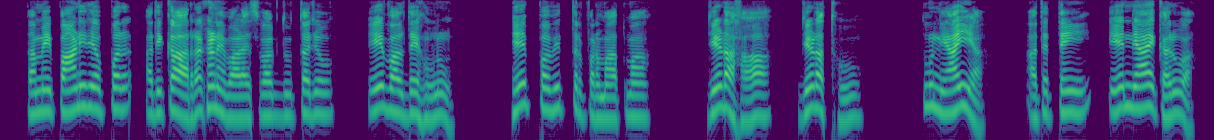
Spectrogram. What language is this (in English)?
Gaddi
